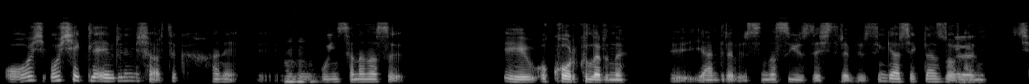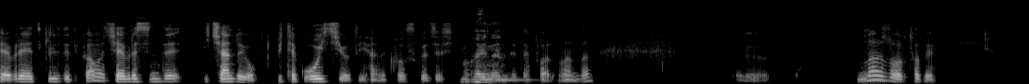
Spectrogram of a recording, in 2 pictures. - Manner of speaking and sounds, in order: other background noise
- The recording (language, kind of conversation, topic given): Turkish, unstructured, Sizce kötü alışkanlıklardan kurtulurken en büyük korku nedir?
- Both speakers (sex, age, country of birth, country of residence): male, 35-39, Turkey, Germany; male, 35-39, Turkey, Poland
